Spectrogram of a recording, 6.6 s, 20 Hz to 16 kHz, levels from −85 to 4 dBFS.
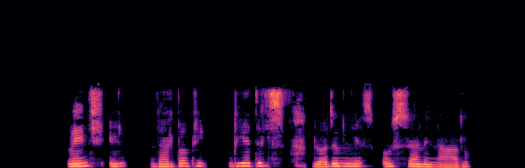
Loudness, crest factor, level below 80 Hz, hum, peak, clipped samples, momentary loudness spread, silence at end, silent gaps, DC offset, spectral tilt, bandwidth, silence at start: -20 LUFS; 18 dB; -64 dBFS; none; -2 dBFS; under 0.1%; 13 LU; 0.7 s; 1.31-1.35 s, 1.60-1.86 s, 2.59-2.86 s, 3.85-3.90 s, 4.67-4.78 s; under 0.1%; -3.5 dB/octave; 8 kHz; 0.85 s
